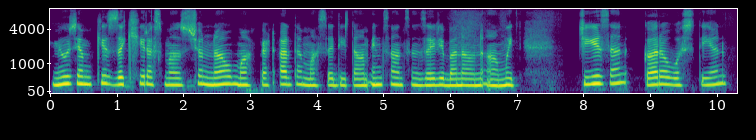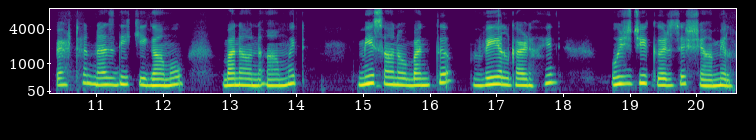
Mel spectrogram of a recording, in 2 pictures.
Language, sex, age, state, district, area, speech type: Kashmiri, female, 18-30, Jammu and Kashmir, Baramulla, rural, read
